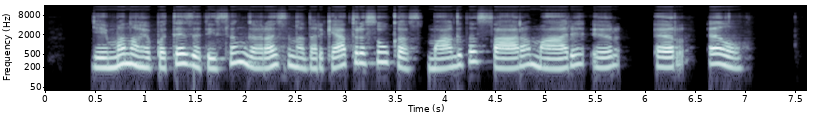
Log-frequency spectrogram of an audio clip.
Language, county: Lithuanian, Alytus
